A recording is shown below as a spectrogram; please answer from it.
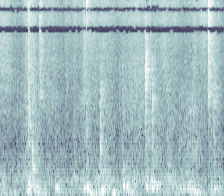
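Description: A person shifting and rolling over on a padded treatment table: a few light knocks and creaks with clothing rustle, spaced out.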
